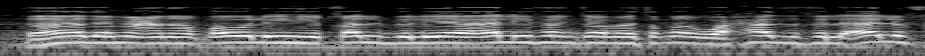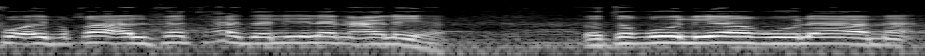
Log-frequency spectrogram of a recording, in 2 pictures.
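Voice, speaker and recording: A man with a notably high voice leads a classical grammar lesson. He reads a passage aloud, then explains it in a measured, patient way. He often stops to check that his listeners follow. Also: darkish tone, slight background noise. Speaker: Arabic grammar teacher.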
